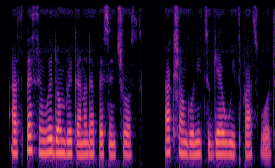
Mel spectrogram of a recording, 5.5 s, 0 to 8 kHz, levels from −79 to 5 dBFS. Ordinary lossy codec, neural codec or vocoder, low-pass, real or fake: none; none; 7.2 kHz; real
